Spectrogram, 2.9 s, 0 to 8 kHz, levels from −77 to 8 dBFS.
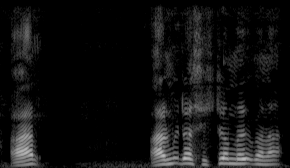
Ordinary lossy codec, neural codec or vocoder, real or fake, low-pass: none; none; real; none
